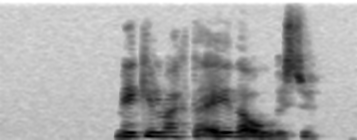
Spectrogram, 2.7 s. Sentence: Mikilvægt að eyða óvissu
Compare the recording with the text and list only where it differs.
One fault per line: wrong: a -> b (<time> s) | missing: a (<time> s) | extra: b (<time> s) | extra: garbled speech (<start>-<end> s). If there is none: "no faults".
no faults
